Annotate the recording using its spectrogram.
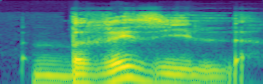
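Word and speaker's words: Brésil: it's only mexic okay Brazil brail okay you will pronounce the final L here and then remember accent goes like brail Brazil okay so you've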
